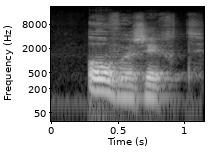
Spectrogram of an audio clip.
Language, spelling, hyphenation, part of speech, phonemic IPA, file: Dutch, overzicht, over‧zicht, noun, /ˈoːvərˌzɪxt/, Nl-overzicht.ogg
- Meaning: 1. synopsis, outline 2. survey, overview of the entire situation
